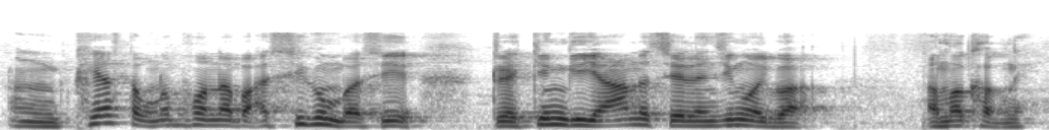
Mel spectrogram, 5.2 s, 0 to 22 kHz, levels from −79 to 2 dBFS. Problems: background sounds at intervals, background conversations at intervals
